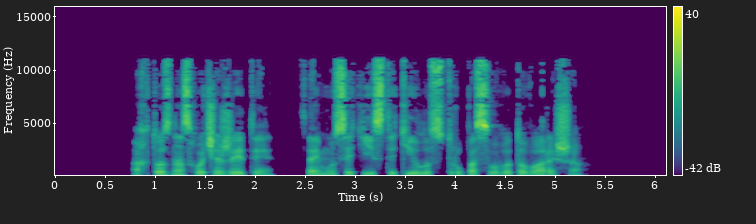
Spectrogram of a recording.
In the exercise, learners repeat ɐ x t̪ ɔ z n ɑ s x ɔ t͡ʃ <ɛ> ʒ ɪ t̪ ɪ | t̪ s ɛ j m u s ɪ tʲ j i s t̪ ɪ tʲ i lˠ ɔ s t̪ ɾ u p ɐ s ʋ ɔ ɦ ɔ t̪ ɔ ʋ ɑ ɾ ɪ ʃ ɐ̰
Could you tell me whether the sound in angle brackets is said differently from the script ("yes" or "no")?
no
